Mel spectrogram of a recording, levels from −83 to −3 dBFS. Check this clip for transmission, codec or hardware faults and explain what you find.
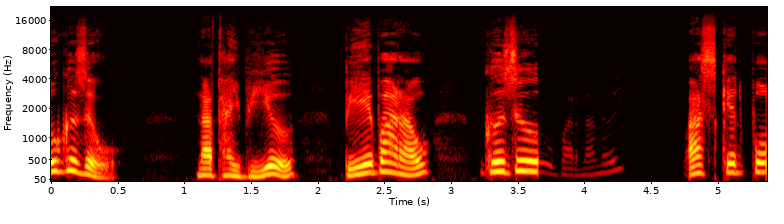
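There is one fault, an audio dropout to a faint residue from 3.66 to 4.79 s. The speech cuts off abruptly for about 1.13 s, the path likely still live while the signal failed upstream, so the gap keeps only a faint leak roughly 30 dB down before the speech snaps back.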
